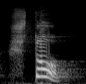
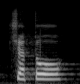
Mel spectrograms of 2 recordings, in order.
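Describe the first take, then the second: First: The word starts with a sh sound. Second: The word starts with a ch sound. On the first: The speaker calls it right. "thus this word is pronounced as shto" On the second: The speaker calls it wrong. "not like chato"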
